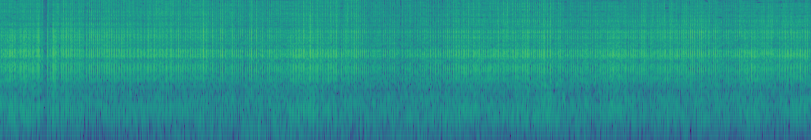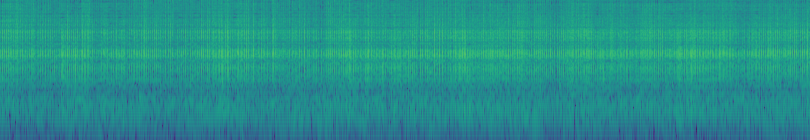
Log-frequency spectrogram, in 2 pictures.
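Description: MIG welding on a rusty steel axle part: the arc gives a continuous crackling hiss at an even level, without a break.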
